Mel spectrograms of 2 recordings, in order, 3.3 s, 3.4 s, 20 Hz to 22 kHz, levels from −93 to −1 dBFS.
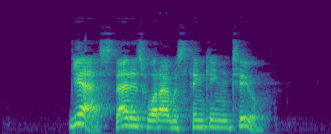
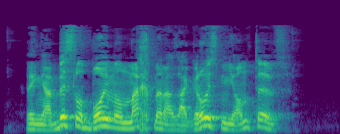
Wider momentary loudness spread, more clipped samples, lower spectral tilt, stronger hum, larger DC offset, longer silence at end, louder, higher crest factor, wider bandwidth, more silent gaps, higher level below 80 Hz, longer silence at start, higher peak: about the same, 10 LU vs 8 LU; neither; about the same, -4.5 dB/octave vs -5 dB/octave; neither; neither; first, 0.7 s vs 0.55 s; about the same, -19 LUFS vs -19 LUFS; about the same, 20 dB vs 16 dB; second, 7.8 kHz vs 11.5 kHz; neither; about the same, -64 dBFS vs -62 dBFS; first, 0.7 s vs 0.25 s; first, 0 dBFS vs -4 dBFS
